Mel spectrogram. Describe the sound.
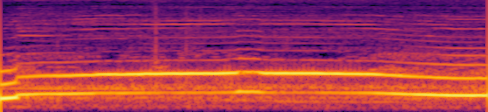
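A canine howl, from a wolf or dog-wolf hybrid, rings out as one long, loud, sustained tonal note. Its pitch holds nearly level and sags slightly near the end, with no other sounds.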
